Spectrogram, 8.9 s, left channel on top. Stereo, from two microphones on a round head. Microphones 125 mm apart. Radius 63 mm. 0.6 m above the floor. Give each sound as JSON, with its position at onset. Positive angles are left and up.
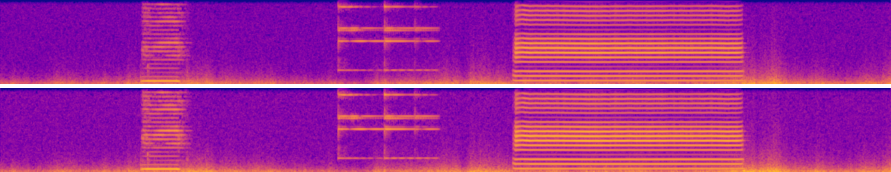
{"t": 1.4, "sound": "a car horn", "side_deg": -15}
{"t": 3.4, "sound": "a doorbell", "side_deg": -5}
{"t": 5.1, "sound": "a trumpet", "side_deg": 0}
